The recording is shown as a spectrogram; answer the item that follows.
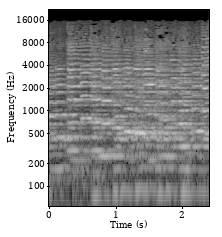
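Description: Background music on bowed strings, sustained notes changing pitch every half second or so.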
